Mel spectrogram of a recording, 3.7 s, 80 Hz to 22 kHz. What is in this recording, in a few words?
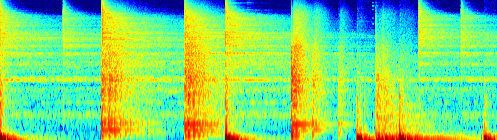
064 Jazz Swing Drums; Trad Jazz; Pro Tools Essential Loops; Digidesign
